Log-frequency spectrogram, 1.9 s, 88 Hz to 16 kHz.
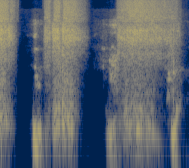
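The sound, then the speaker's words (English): During a breathing exercise, three quick, forceful sniffs are drawn in through the nose, fairly loud, with short gaps between them; the last inhalation is drawn out a little longer. No talking. “And with this breath, the breathing technique is inhaling 3 breaths through the nose and then exhaling out the mouth with sound.”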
